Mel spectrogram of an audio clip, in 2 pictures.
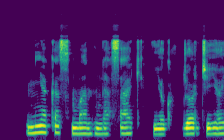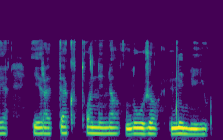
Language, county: Lithuanian, Šiauliai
